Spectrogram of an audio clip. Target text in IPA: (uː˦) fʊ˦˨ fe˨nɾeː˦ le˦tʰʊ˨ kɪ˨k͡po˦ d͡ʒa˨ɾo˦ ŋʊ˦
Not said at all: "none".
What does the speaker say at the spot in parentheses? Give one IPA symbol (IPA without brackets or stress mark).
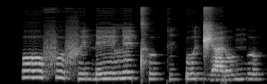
oː˦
